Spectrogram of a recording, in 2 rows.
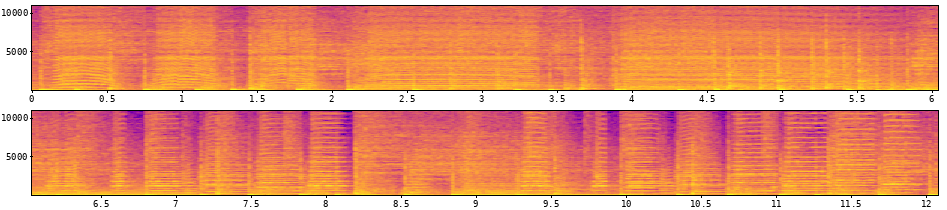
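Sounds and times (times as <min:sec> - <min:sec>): brass band playing: 0:00.0 - 0:12.0
drum kit beat: 0:00.0 - 0:12.0.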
